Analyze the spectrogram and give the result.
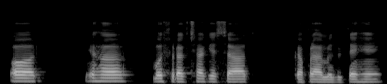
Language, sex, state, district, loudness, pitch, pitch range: Hindi, male, Bihar, Jahanabad, -28 LUFS, 130 Hz, 120-150 Hz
